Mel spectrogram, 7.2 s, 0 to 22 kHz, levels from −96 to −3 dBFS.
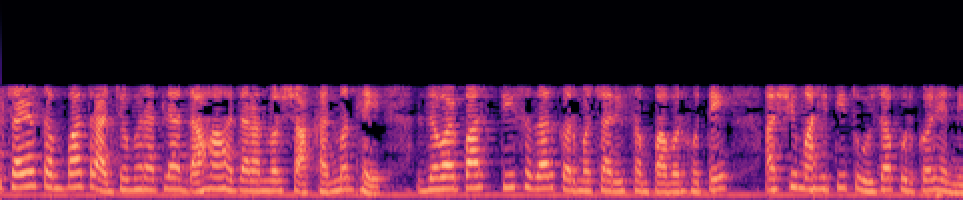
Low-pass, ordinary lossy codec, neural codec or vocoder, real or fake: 3.6 kHz; none; none; real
